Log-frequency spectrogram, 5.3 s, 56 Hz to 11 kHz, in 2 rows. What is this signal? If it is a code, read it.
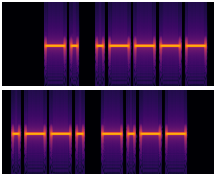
Morse code, heard as a keyed tone, about 15 wpm, 700 Hz. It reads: N1PY
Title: USA Call Signs - 4 Characters - Repeated 2x - 15wpm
